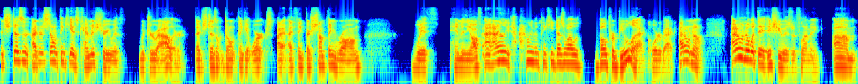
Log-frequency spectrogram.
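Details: Stuttering in an adult male sports podcast host who says he has a stammer.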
